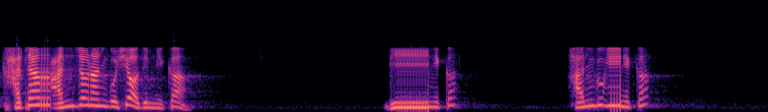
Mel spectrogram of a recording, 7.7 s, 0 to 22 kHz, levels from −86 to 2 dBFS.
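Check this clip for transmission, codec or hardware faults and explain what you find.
One transmission fault recurs three times: packet loss with last packet repeated, heard over the telephone-band sound of the G.711 coding, which stops everything above 4 kHz.

At 0.42 to 0.51 s and 6.12 to 6.21 s there is a brief robotic stutter, and at 3.99 to 4.29 s a longer buzzing one. Packets went missing (90 ms, then 300 ms, then 90 ms), and the receiver replayed the last good packet until fresh audio arrived. The lengths fit 30 ms packets, so the repeats buzz at about 33 Hz.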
